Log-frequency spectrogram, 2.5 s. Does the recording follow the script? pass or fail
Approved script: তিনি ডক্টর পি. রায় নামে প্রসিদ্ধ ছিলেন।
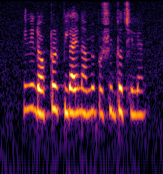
pass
